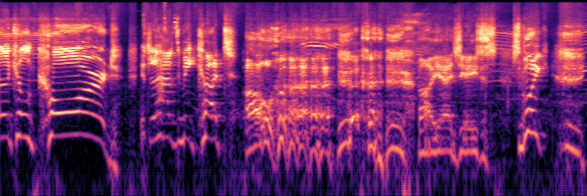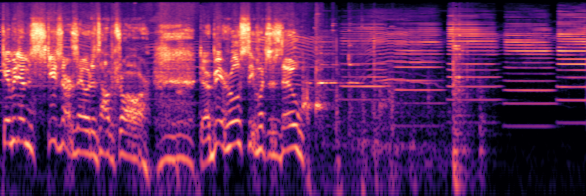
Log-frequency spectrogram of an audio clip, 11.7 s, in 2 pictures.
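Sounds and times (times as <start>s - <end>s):
speech: 0.1s - 9.7s
laughter: 2.4s - 8.0s
ambulance siren: 8.9s - 11.7s.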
